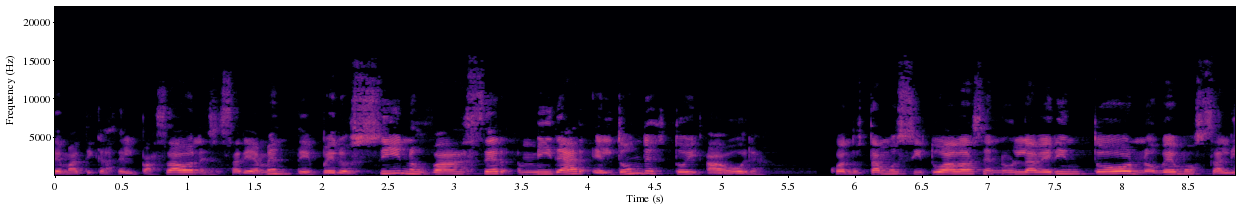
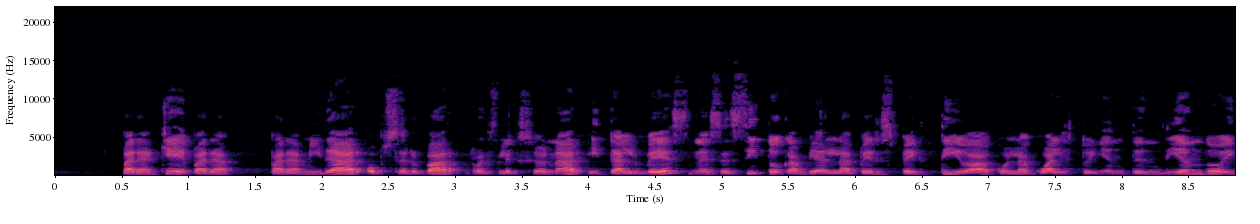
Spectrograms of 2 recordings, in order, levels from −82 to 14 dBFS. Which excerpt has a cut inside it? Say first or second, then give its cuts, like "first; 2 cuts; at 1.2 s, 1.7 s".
first; 1 cut; at 5.7 s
